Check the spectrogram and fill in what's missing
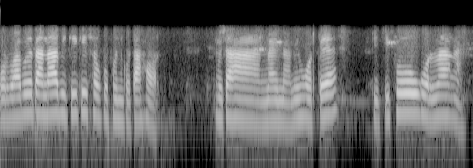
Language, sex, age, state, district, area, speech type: Bodo, female, 60+, Assam, Kokrajhar, rural, conversation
